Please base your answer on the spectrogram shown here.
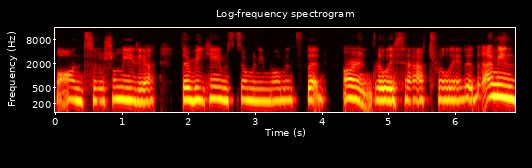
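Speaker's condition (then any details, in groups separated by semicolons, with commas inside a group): ALS; diagnosed within about past year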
